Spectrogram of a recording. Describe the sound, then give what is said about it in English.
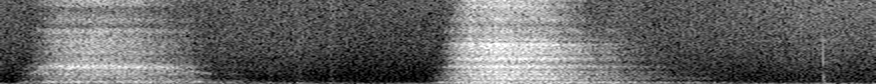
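A deep breath taken slowly and alone, heard as two long, soft breathy rushes of air separated by a short quiet gap. “please close your eyes and take a deep breath.”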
